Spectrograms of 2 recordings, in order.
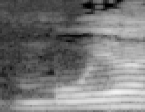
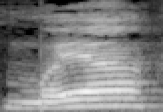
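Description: First: ਮੋਇਆ with an open o sound, the wrong reading; ਮੋਇਆ as a mistaken o vowel. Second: ਮੁਇਆ with a short u vowel, the correct reading; ਮੁਇਆ clearly with short u. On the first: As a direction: say ਮੋਇਆ with o, not u. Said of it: "ਮੋਇਆ ਨਹੀਂ ਕਹਿਣਾ". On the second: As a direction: say ਮੁਇਆ with u, not o. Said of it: "ਇੱਥੇ ਯਮਕ ਲਾ ਦੇਣੀ ਹੈ". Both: Shown as a demonstration.

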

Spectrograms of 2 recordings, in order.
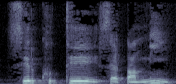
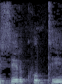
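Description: First: Slow, ਸਿਰ and ਖੁੱਥੇ kept apart; careful ਸਿਰ ਖੁੱਥੇ. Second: ਸਿਰ ਖੁੱਥੇ slurred into one quick word; the wrong way, fast and joined; wrong run-together. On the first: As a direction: separate ਸਿਰ from ਖੁੱਥੇ, slowly. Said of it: "ਧਿਆਨ ਨਾਲ ਉਚਾਰਨ ਕਰਨਾ ਹੈ". (ਸਿਰ ਖੁੱਥੇ ਵੱਖ ਕਰਕੇ ਧਿਆਨ ਨਾਲ) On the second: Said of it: "ਨਹੀਂ ਕਿਹਾ ਜਾਣਾ". (ਗਲਤ, ਜੋੜ ਕੇ ਤੇਜ਼) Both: Shown as a demonstration.

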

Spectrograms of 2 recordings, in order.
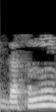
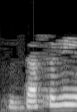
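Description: First: ਦਸਵੀਂ with m, "das-meen"; wrong pronunciation. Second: ਦਸਵੀਂ with a v, "das-veen"; correct pronunciation. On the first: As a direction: swap the v of ਦਸਵੀਂ for m. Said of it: "ਦਸਵੀਂ ਅਸ਼ੁੱਧ ਹੈ". (ਦਸਵੀਂ ਨੂੰ 'ਦਸਮੀ' ਵਾਂਗ) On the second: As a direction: clear v after the s in ਦਸਵੀਂ. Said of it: "ਉਚਾਰਨ ਕਰਨਾ ਹੈ". (ਦਸਵੀਂ 'ਵਾਵੇ' ਨਾਲ ਬੋਲੋ) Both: Shown as a demonstration.

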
